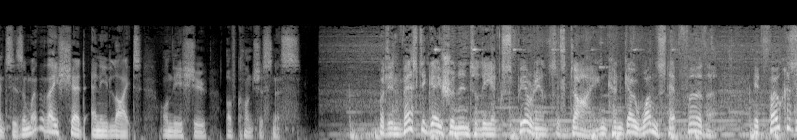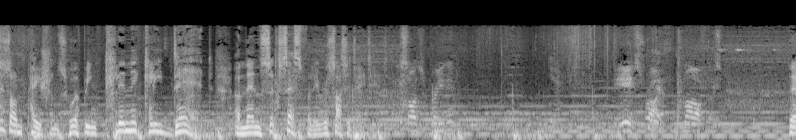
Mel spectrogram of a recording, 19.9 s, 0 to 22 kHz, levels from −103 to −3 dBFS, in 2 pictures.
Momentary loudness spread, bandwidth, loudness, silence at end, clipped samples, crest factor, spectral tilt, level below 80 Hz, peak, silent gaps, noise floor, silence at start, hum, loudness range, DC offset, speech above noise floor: 15 LU; 11.5 kHz; -21 LUFS; 0 s; under 0.1%; 16 dB; -5.5 dB/octave; -34 dBFS; -4 dBFS; none; -49 dBFS; 0 s; none; 9 LU; under 0.1%; 30 dB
